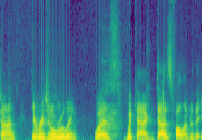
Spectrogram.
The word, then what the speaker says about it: WCAG: So if that's not meeting WCAG that's how you say it doesn't meet accessibility.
